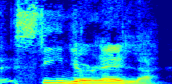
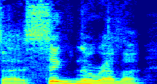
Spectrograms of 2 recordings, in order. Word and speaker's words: Signorello: Johnny Sig, and it's Johnny Signorello, but in Italian it's Signorella. It sounds so much prettier in Italian than English, but it's Signorella on social.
